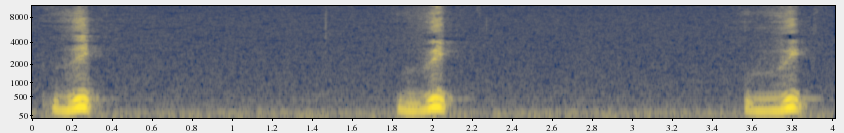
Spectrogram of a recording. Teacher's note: نے تھروٹ پہ نہیں جانا کاف کے مخرج پہ جائیں گے کاف میں شدہ ہے آواز رکے گی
